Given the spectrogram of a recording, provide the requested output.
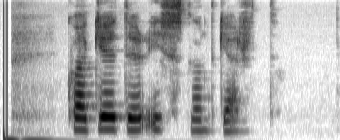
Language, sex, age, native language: Icelandic, female, 10, Icelandic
